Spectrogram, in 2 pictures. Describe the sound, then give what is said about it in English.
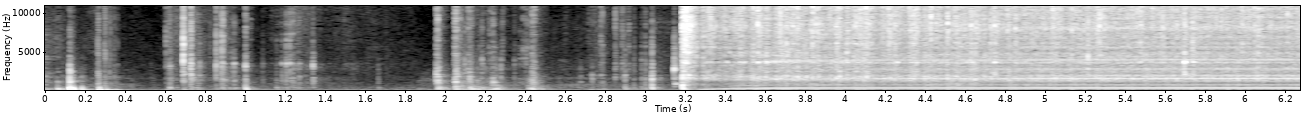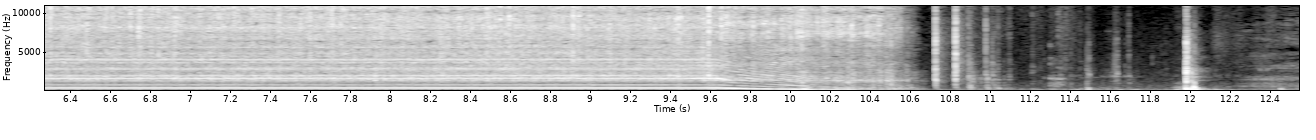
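An electric coffee grinder grinds coffee beans with a loud, steady high whine lasting several seconds, then winds down in pitch as it stops, with faint clicks before and after. “One moment, I've got to grind the coffee.”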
